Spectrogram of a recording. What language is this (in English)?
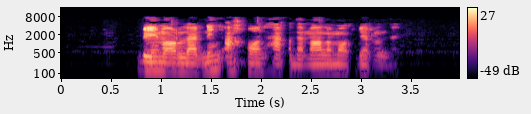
Uzbek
